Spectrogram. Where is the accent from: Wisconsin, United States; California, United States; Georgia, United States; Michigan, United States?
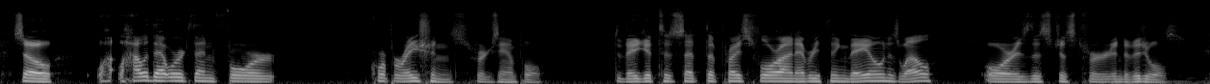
Wisconsin, United States; Milwaukee; now in Washington, D.C. area, United States; I'm from Wisconsin, in Milwaukee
